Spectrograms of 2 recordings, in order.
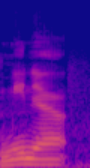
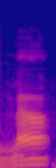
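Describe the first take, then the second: First: The word is said with both syllables. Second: The word is cut to one syllable. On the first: This is the official written language. "You don't say minä" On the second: This is how people speak on the streets. "you say mä"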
